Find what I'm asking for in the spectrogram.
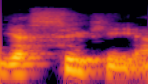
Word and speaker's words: Yasuke: The Incredible Story of Yasuki, and I hope I'm pronouncing that correctly. – Yep, it's good.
